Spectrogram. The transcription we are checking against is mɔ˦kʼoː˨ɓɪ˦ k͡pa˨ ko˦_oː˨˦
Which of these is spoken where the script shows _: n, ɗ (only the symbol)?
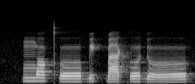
ɗ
